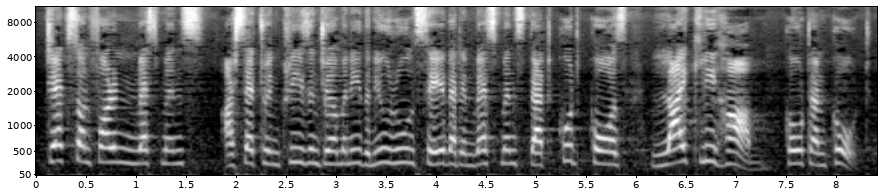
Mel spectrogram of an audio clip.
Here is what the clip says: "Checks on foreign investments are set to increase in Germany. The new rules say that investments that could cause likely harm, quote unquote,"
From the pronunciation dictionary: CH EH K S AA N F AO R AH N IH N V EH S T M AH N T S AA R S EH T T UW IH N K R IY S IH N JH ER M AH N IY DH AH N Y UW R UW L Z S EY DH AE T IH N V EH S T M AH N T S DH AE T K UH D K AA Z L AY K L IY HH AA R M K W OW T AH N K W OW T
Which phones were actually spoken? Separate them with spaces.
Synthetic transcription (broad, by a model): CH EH K S AA N F AO R AH N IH N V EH S T M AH N T S AA R S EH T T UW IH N K R IY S IH N JH ER M AH N IY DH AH N Y UW R UW L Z S EY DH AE T IH N V EH S T M AH N T S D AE T K UH D K AA Z L AY K L IY HH AA R M K OW T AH N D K OW T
